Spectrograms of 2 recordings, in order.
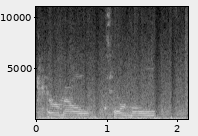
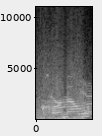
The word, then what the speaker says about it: caramel: How do you pronounce the caramel? Is it 2 syllables, caramel, or is it 3 syllables, caramel?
